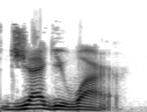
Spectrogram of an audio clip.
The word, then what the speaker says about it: Jaguar: I think he's saying there, that according to the BBC, it's Jaguar. – Jaguar, yeah. – Is the way it's pronounced.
